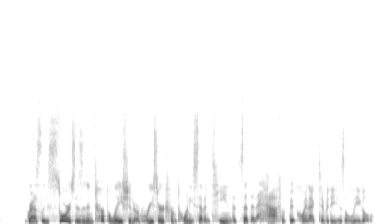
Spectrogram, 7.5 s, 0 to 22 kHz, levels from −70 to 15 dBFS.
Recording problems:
muffled; very; fading above 1.5 kHz
thin; very; fading below 300 Hz

